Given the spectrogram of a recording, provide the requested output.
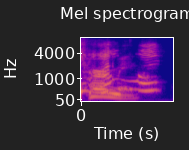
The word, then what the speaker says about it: Hermie: Is that how you say his name? – Yes, Hermie. – I liked that he really was very strong with his passion for dentistry.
